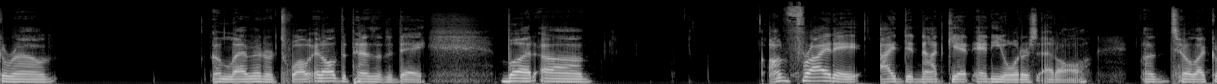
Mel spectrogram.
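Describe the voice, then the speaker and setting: A man's voice: mid-range voice, gravelly, no echo, studio quality. A man hosting his own podcast while sick with a cold and stuffy. He rambles, restarts sentences and sounds defiant at times. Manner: rambling, repeats words, frequent fillers; defiant, frustrated. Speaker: podcast host. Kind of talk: casual solo podcast monologue.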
